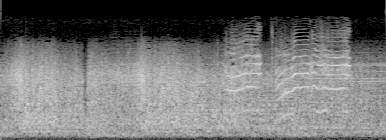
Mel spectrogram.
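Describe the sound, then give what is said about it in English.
Loud, continuous thunder rolls and crackles through the whole stretch, a dense storm roar, with a high wavering whine rising over it toward the end. “Yes, isn't this some storm? I hope it doesn't wake the baby.”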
